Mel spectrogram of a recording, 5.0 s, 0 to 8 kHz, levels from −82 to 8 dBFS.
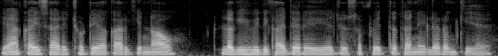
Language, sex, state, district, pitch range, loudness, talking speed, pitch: Hindi, male, Uttar Pradesh, Lucknow, 110-115 Hz, -16 LUFS, 240 wpm, 115 Hz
